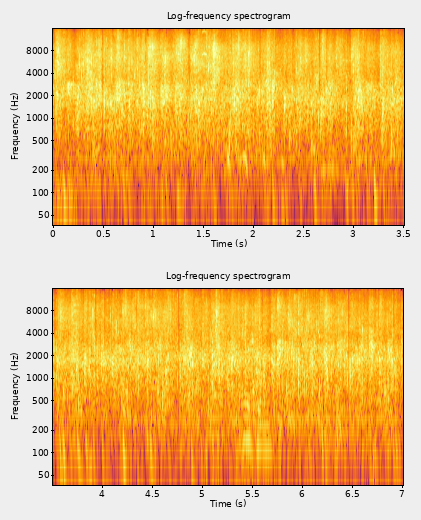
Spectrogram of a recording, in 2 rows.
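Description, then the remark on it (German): Sustained, dense applause from a large audience welcoming Harald Hauswald, whose retrospective of 250 photos is at the C/O Berlin photo gallery: a steady wash of many hands clapping for about seven seconds without pause. “Hier ist er, ich bitte Sie um einen tosenden Applaus.”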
